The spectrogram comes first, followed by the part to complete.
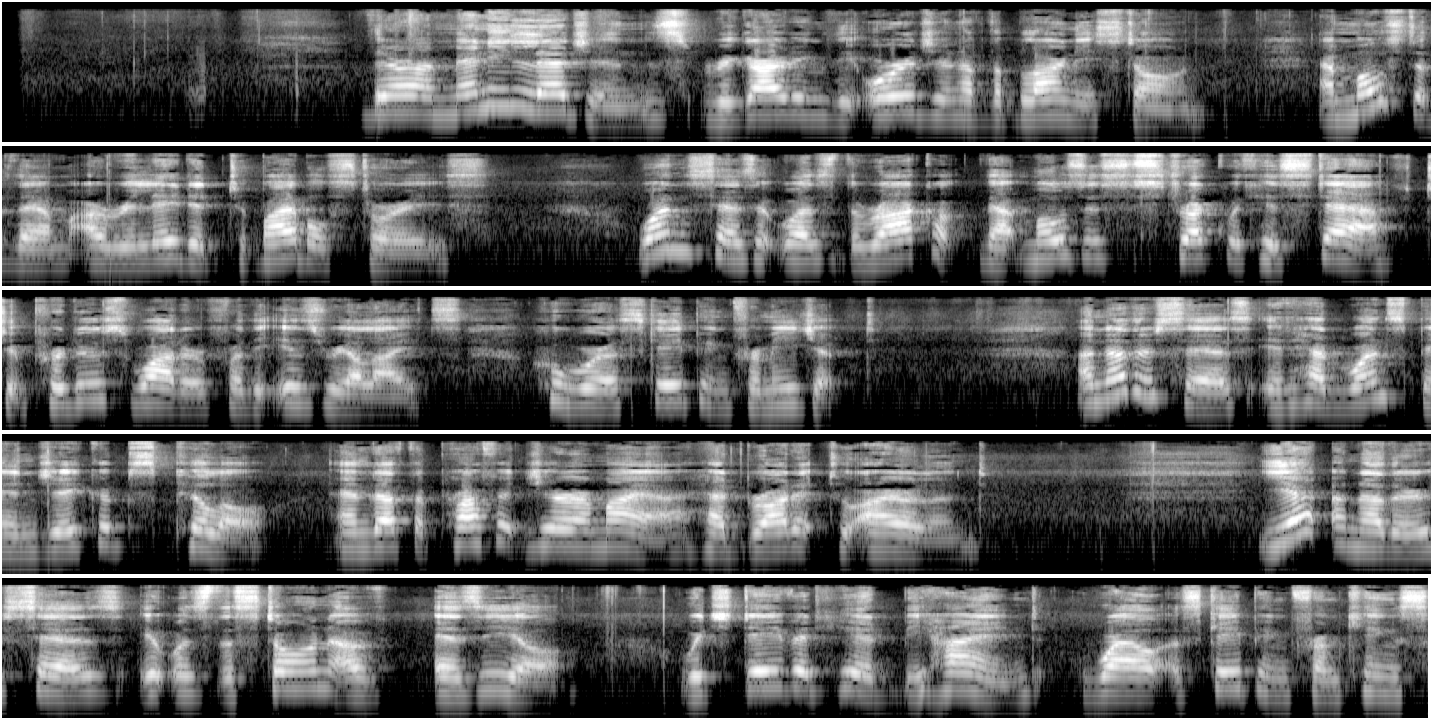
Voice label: Reading Drill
